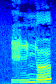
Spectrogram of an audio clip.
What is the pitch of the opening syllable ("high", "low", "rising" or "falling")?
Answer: rising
